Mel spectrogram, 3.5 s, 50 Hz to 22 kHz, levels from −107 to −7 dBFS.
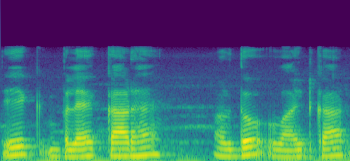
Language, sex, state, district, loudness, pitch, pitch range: Hindi, male, Bihar, Patna, -17 LUFS, 140 Hz, 135-155 Hz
